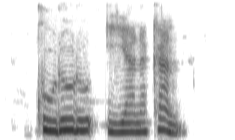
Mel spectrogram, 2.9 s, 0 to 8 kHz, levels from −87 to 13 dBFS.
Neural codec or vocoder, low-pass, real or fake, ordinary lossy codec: none; 7.2 kHz; real; Opus, 24 kbps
